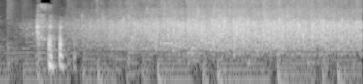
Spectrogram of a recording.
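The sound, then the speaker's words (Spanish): Audience applause for a guest at the close of an interview, rising from a few separate claps into a loud, steady, dense wash of clapping that holds to the end. A brief voice is heard near the start. “Y hay un aplauso para Marcelo.”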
